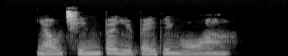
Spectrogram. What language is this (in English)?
Cantonese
